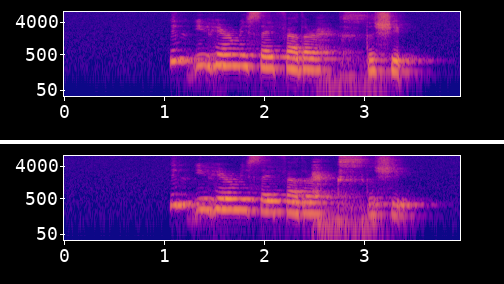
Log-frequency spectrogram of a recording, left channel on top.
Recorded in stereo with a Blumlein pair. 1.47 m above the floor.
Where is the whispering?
40° right, 5.5 m.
